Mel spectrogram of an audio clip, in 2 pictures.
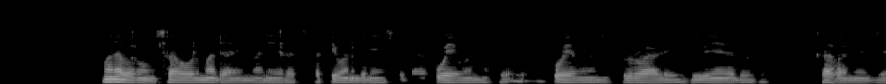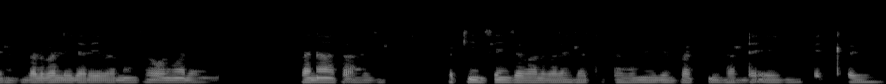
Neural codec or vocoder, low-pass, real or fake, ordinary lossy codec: none; 5.4 kHz; real; AAC, 48 kbps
